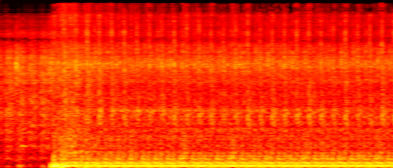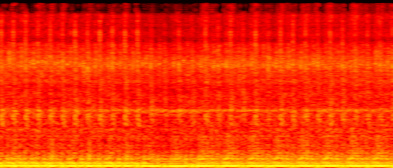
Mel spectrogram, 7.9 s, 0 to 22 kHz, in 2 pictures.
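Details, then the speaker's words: VW Touareg 4.2 V8 after off-road day and tow home: catches then settles into loud harsh clattering idle, noise seeming from top of engine while smoking from bottom, oil pressure and coolant warnings, no coolant found; cause unconfirmed. "It will start up, but it is noisy as hell. So I'm going to have a look at it. Sounds like it's coming from the top of the engine, but it's smoking from what looks like the bottom."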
